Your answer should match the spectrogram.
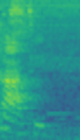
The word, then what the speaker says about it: khati: khati. By Christmas, we promise. Just try it, please. You just go. You know when you try to scratch your throat?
